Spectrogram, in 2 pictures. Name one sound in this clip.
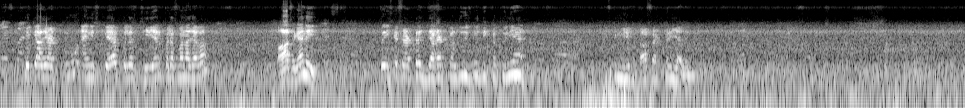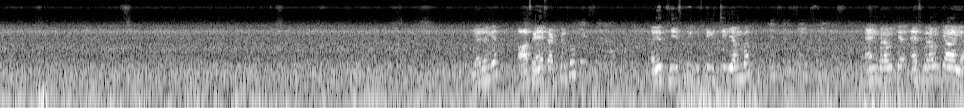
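A man speaks calmly, lecturing in a slightly echoing room.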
